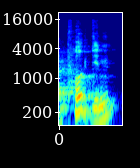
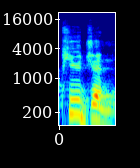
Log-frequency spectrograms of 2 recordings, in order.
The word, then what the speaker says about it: Pugin: But for right now, we do have an expert, Alistair Pugen. Did I say it right? Did I say it right? Uh, it's pugin like plugin.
